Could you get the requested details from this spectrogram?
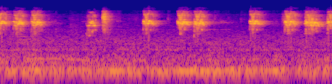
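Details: Budgerigar giving short, buzzy, high chirps in quick clusters of two or three, about eight bursts in four seconds, separated by brief pauses, over a faint low hum.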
